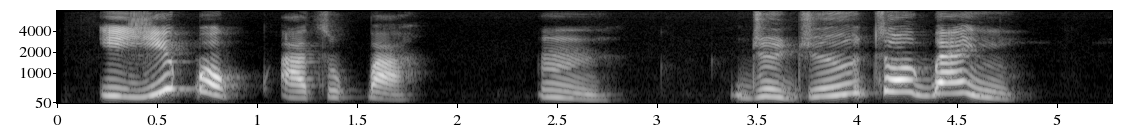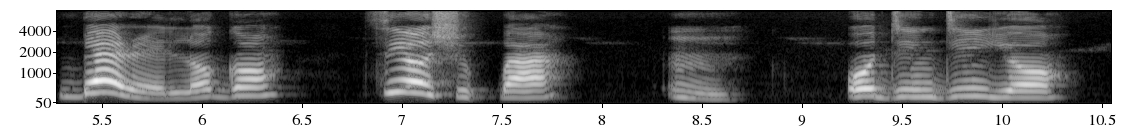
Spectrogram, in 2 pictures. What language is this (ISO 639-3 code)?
yor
